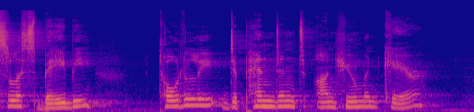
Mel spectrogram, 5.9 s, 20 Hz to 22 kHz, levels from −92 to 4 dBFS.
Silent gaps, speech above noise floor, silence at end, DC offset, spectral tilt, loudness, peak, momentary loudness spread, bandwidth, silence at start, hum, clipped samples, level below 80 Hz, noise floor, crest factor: none; 30 dB; 0.6 s; under 0.1%; -4.5 dB/octave; -36 LUFS; -20 dBFS; 9 LU; 16 kHz; 0 s; none; under 0.1%; -66 dBFS; -65 dBFS; 16 dB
